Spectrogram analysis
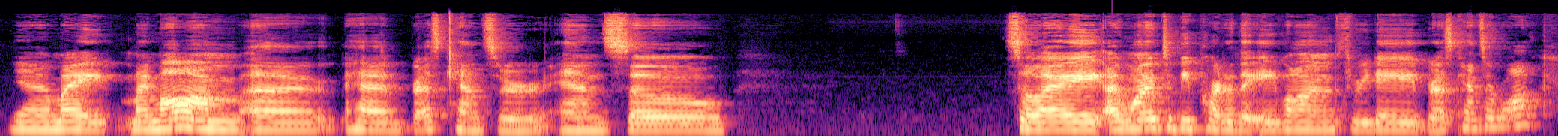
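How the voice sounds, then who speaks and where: A woman's voice: on the low side, fairly even intonation, slow, sharp tone. A woman from California, a guest in a live web interview, talking in a friendly, conversational way with frequent ums and small laughs over a video call.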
